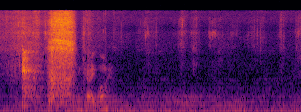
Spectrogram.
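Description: A person sniffing hard close to the microphone, twice: a short sniff about half a second in, then a longer, louder one about a second in.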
